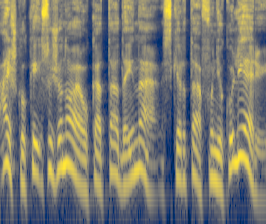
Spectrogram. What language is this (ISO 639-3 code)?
lit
